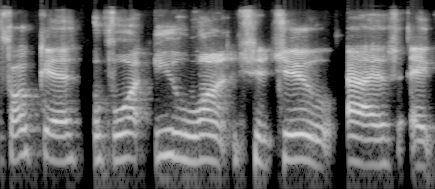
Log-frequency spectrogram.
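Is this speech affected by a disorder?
Yes: cerebral palsy; reading disability.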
